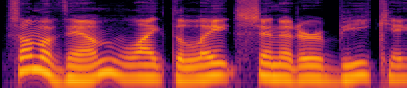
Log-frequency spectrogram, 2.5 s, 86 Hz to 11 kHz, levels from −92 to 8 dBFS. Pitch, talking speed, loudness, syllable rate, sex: 160 Hz, 210 wpm, -16 LUFS, 4.4 syllables/s, male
